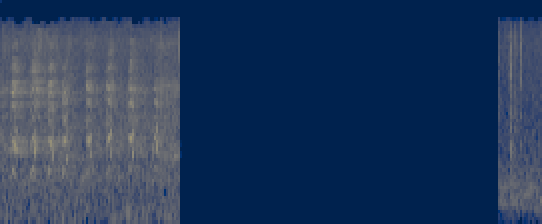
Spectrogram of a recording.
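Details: Pileated woodpecker calling: a quick, even series of about eight short, similar notes in under two seconds, followed by a silent gap and then a rough, noisy background.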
